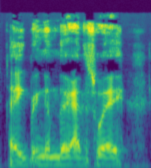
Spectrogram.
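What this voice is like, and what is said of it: Poor impression of Sykes. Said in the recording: “the Sykes ... this is a terrible impression”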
